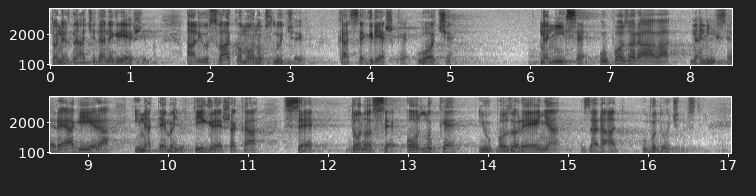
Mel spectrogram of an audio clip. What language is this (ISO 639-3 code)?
hrv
